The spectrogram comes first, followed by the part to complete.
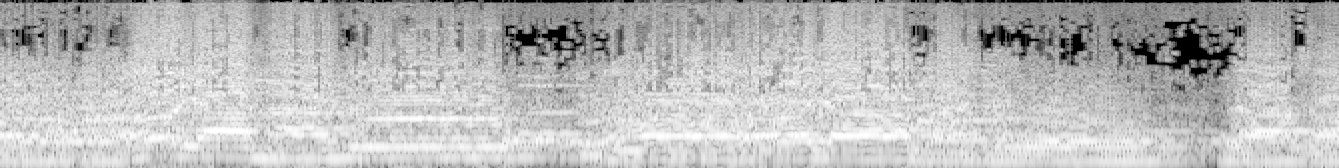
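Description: Men's voices singing a slow Hasidic niggun together, long held notes that glide and step from pitch to pitch, loud.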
